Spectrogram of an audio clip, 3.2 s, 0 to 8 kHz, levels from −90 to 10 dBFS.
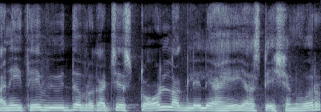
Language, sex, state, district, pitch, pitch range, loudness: Marathi, male, Maharashtra, Solapur, 165 Hz, 155-175 Hz, -13 LUFS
